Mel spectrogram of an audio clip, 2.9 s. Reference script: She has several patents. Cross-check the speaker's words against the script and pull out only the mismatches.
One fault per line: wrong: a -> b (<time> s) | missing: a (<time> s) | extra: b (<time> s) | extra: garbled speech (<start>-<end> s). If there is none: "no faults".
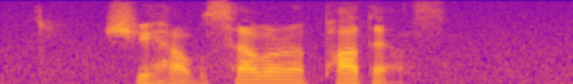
no faults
